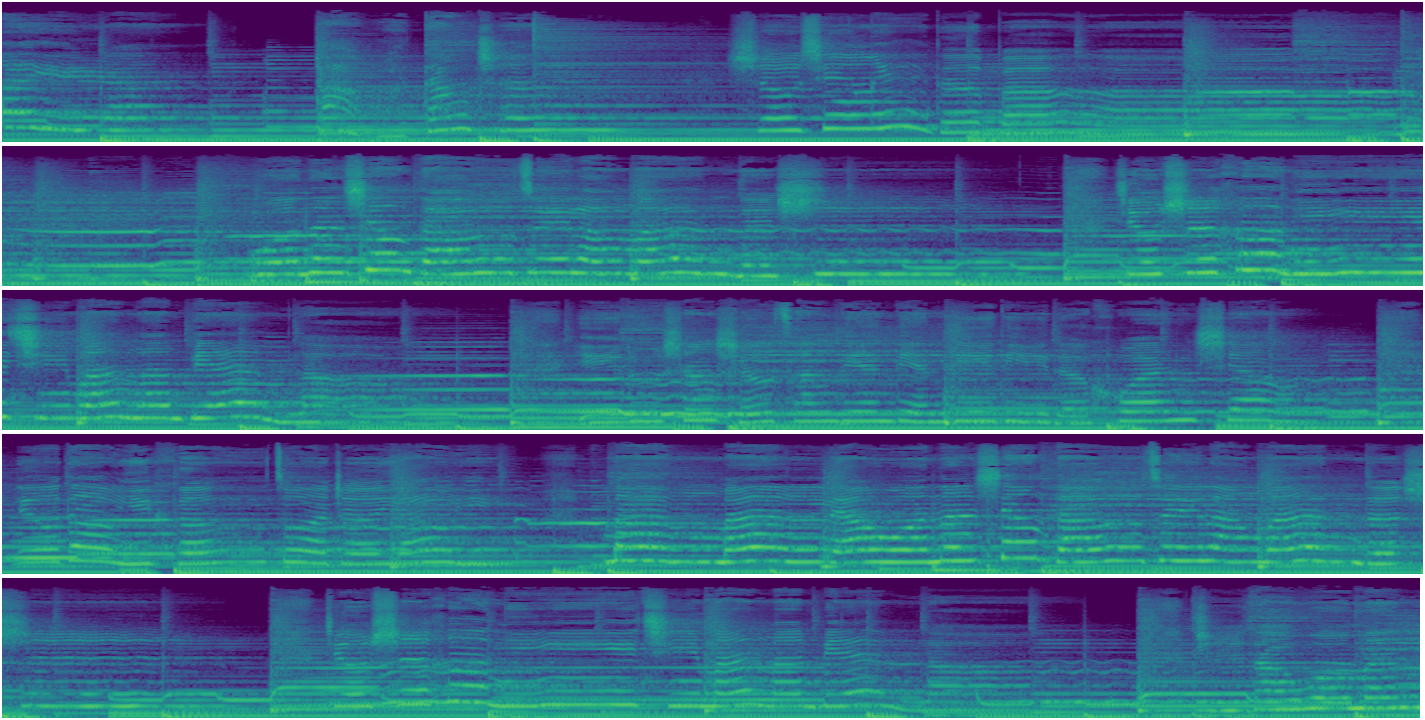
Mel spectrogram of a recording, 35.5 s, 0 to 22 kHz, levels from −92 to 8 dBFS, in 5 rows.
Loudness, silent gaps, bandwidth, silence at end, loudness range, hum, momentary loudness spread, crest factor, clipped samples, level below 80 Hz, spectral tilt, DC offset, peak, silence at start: -23 LUFS; none; 17 kHz; 0 s; 5 LU; none; 7 LU; 16 dB; under 0.1%; -30 dBFS; -5 dB/octave; under 0.1%; -6 dBFS; 0 s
